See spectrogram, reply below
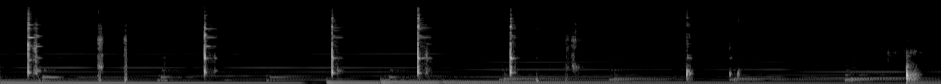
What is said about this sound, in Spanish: Ahora estoy haciendo tapping con la olla. y el que no les que tal vez no, no guste es que tengo una cuchara y la estoy pegando así suavecito.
